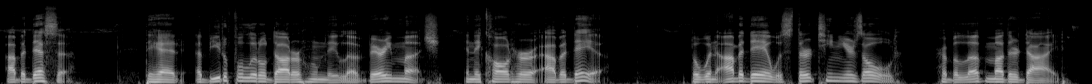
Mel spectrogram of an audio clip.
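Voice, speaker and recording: A man reading a storybook and breaking off into casual, rambling, deadpan joking asides. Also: medium pitch, no echo. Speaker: storybook reader and comedian.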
